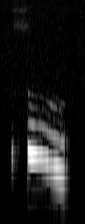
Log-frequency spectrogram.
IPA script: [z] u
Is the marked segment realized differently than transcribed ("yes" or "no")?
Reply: yes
